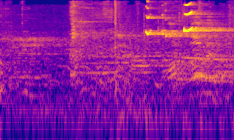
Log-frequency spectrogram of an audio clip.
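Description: A handball bouncing with sharp knocks on a gym floor and sneakers squeaking briefly in the second half, under players' shouts in a reverberant gymnasium.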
